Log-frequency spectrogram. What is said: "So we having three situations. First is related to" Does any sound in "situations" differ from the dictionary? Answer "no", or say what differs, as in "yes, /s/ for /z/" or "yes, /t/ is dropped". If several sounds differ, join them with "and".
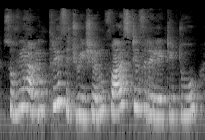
yes, /z/ is dropped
